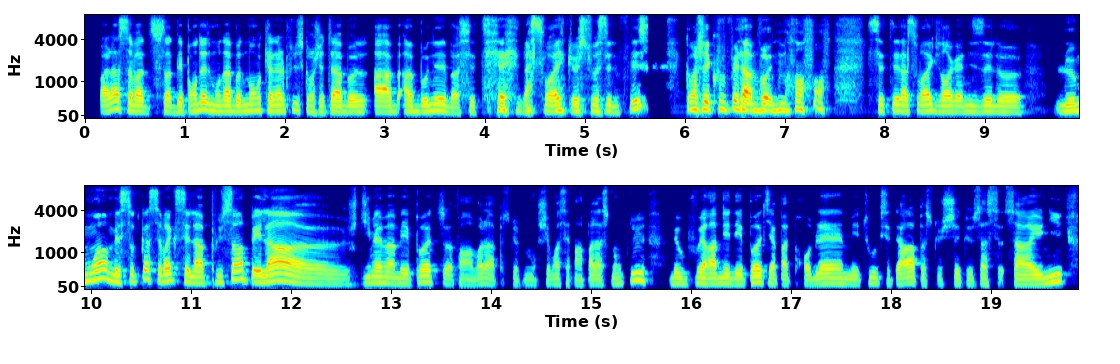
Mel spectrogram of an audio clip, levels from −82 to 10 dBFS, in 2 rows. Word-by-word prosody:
Bah 130 - +2
là, 180 - +5
ça 185 -1 +1
va 130 -1 +3
ça - - -2
dépendait 140 +6 +1
de 150 - -2
mon 130 -1 -3
abonnement 130 +3 +1
Canal 135 -2 +1
Plus. 150 0 -8
Quand 125 - -6
j'étais 125 +1 -1
abo 125 +1 +2
ab 125 0 +4
abonné, 135 +3 +1
bah 110 -4 -3
c'était 130 +6 0 0.2
la - - -1
soirée 140 +2 +3
que 140 -2 -2
je 135 - 0
faisais 135 -1 -2
le 115 - -9
plus. 175 +9 -1 0.4
Quand 175 - +1
j'ai 170 0 +5
coupé 180 +1 +1
l'abonnement, 155 -2 +6 0.6
c'était 140 +1 -3
la 135 - +3
soirée 135 +1 +1
que 140 - -8
j'organisais 130 0 0
le 125 -2 -2 0.3
le 140 +2 0
moins, 190 +8 +3
mais 145 -3 +1
sau 140 +3 -5
en 150 - -6
tout - - -25
cas, 210 - +2
c'est 160 -5 -4
vrai 155 +1 +4
que 160 - -11
c'est 155 - 0
la 130 -2 +3
plus 140 +2 -9
simple 195 +9 +1
et 135 - +7
là, 150 -1 +6
heu, 105 -3 -6
je 90 -2 -16
dis 125 +4 -9
même 130 0 -1
à 120 - 0
mes 110 -1 -5
potes, 140 +2 -3
enfin, 90 -1 -8
voilà, - - -5
parce - - -25
que, - - -17
bon, 95 0 -17
chez - - -12
moi, 105 +1 -8
c'est - - -14
pas 95 - -12
un 90 - -13
palace, 100 +2 -7
non 110 - -10
plus, 175 +7 -3 0.2
mais 115 +1 -6
vous 115 - -6
pouvez 120 +2 -1
ramener 115 0 0
des 110 0 -4
potes, 135 0 0
il - - -8
y'a - - -4
pas - - -6
de - - -30
problème 110 +1 -3
et 95 - -9
tout, 125 -1 -10
et - - -15
cetera, - - 0
parce - - -13
que - - -20
je - - -11
sais - - -8
que - - -13
ça - - -7
se - - -13
ça 100 -1 -2
réunit. 120 +11 0
130 Hz, 285 wpm, -24 LUFS, 115-145 Hz, 0.6 s, et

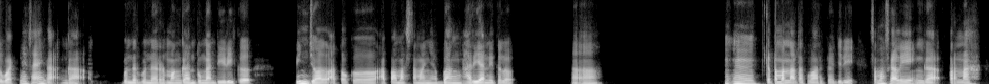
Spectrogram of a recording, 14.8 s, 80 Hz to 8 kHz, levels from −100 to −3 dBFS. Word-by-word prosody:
cueknya 120 +8 +1
saya 130 +7 +2
enggak 180 - 0
enggak 220 - -1 0.6
benar-benar 115 -2 0
menggantungkan 110 0 +1
diri 105 +8 +1
ke 130 -5 +1 0.7
pinjol 125 -12 +5
atau 105 +2 -1
ke, 110 0 -4 0.3
apa 125 - 0
Mas 110 0 -2
namanya, 105 -1 -2
bank 110 0 +2 0.2
harian 120 +2 +5
itu 115 0 -5
loh. 95 -3 -2 0.9
Heeh. 100 0 -2 1.9
Mhm, 170 -4 0
ke 145 -1 -3
teman 155 0 +3
atau 135 -1 +2
keluarga. 135 -3 -2
Jadi 145 +8 -4 0.2
sama 160 +4 0
sekali 160 0 +3
enggak 135 -4 0
pernah 135 +3 0
120 Hz, 115 wpm, -22 LUFS, 110-150 Hz, 1.9 s, pinjol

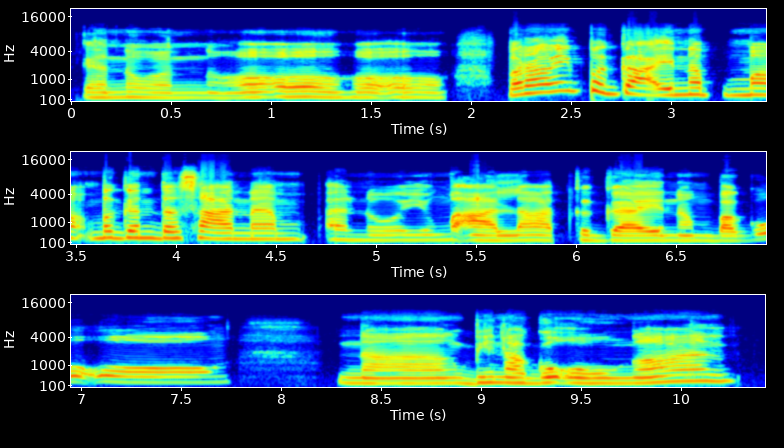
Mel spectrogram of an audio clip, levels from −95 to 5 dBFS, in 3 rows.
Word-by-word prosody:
ganun. 175 -1 -6
Oo, 180 +3 -1
oo. 175 0 -3 0.5
Maraming 360 +10 +4
pagkain 285 - +4
nap 270 -1 +1
ma 255 +1 +1
maganda 255 -1 +2
sana 225 -3 +4 0.2
ano 185 -3 -6
yung 185 +1 -10
maalat 180 0 +2
kagaya 175 -1 +2
ng 170 0 -8
bagoong, 205 +3 -2 0.6
ng 180 0 -1
binagoongan. 200 +5 0
190 Hz, 100 wpm, -18 LUFS, 180-235 Hz, 0.6 s, Maraming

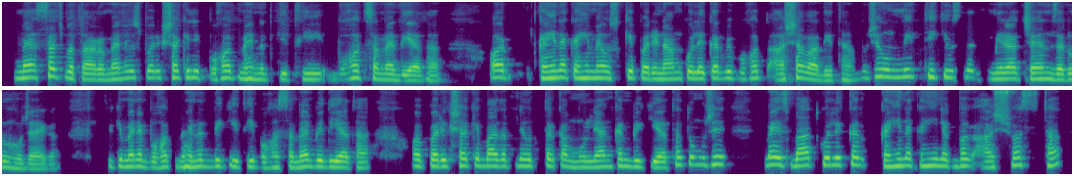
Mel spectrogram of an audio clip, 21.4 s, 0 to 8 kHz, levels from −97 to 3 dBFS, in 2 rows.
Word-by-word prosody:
मैं 205 +2 +4
सच 235 +3 +1
बता 180 -3 +1
रहा 155 - +1
हूँ 155 - -3
मैंने 175 +4 -1
उस 200 0 -3
परीक्षा 200 0 0
के 205 +1 -2
लिए 205 -1 +1
बहुत 195 +5 0
मेहनत 165 -2 -1
की 160 - -1
थी, 165 0 -3
बहुत 190 +6 -3
समय 160 -4 +1
दिया 140 -1 +2
था 135 +3 -7 0.5
और 210 0 +5 0.3
कहीं 195 +2 +5
न 210 - +4
कहीं 200 -1 +3
मैं 195 0 +2
उसके 195 +2 0
परिणाम 175 0 +1
को 195 - +2
लेकर 185 0 +2
भी 195 +1 +1
बहुत 185 +2 -6
आशावादी 155 -3 0
था। 145 -2 -5
मुझे 195 +7 -4
उम्मीद 225 0 +1
थी 225 - +3
कि 215 +2 -3
उसमें 210 0 -2 0.2
मेरा 175 +1 +3
चयन 175 0 +1
ज़रूर 160 +1 +1
हो 135 -2 -4
जाएगा। 125 -1 -4
क्योंकि 180 +2 -9
मैंने 185 +1 +4
बहुत 165 +2 -1
मेहनत 175 +1 +2
भी 190 - +1
की 180 0 -1
थी, 175 +2 -1
बहुत 165 0 -4
समय 170 +3 +2
भी 180 0 +4
दिया 170 -1 +4
था 155 0 -5 0.5
और 190 - +3
परीक्षा 190 +2 +3
के 205 - +2
बाद 195 0 +4
अपने 195 +2 -3
उत्तर 195 +1 -1
का 190 - +2
मूल्याँकन 175 +3 -1
भी 175 -1 +2
किया 160 -1 +4
था। 230 - +2
तो 235 - +3
मुझे 235 +2 0 0.4
मैं 230 0 +6
इस 225 0 +3
बात 210 +2 +4
को 225 - +5
लेकर 225 0 +3 0.2
कहीं 185 +1 +3
न 210 - +2
कहीं 200 +1 +1
लगभग 195 +1 0
आश्वस्त 220 +7 -2
था 220 +4 +1
185 Hz, 215 wpm, -23 LUFS, 165-205 Hz, 0.5 s, मैं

